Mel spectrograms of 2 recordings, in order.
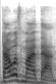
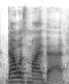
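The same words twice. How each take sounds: First: Louder admission. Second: Said in the usual way. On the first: Real, not acted. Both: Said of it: "repeats it".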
